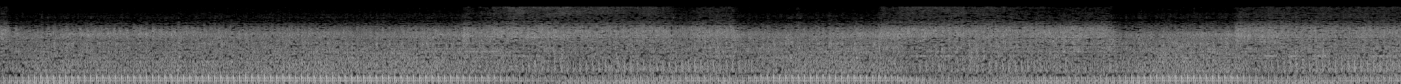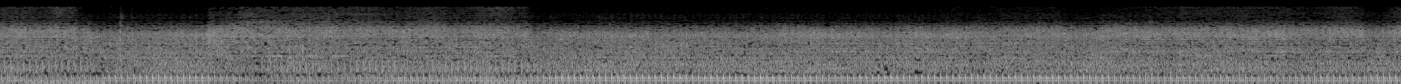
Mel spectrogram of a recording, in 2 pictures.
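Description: Homemade engine-driven circular saw bench running steadily while its blade rips jenitri wood slabs into boards. The cutting hiss comes and goes several times over the steady drone of the engine.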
